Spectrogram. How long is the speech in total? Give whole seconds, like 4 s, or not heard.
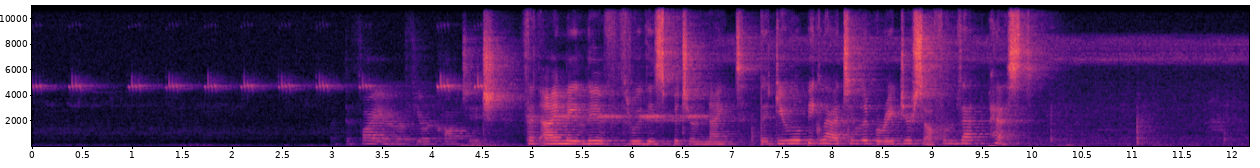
7 s.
